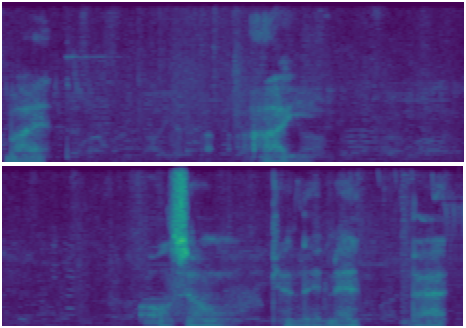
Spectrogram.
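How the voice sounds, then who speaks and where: A man playing a courteous, earnest incubus demon in an intimate audio roleplay, speaking softly and breathily in halting, formal phrases. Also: low-pitched, exaggerated voice. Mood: hesitant, confessional. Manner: hesitant, halting, formal wording, soft-spoken and breathy. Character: courteous, earnest male incubus demon, awkward among friends.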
